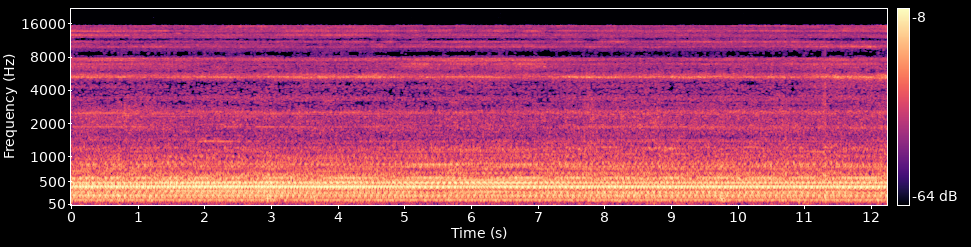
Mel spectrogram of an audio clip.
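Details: Steady, even mechanical hum with a fast rattling buzz from a running nebulizer compressor during inhalation therapy for flu or cough causing a blocked nose.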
